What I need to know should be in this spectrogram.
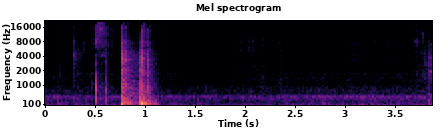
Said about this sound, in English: I'm going to show you just to trim this little bit off here.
